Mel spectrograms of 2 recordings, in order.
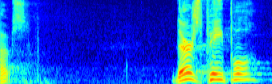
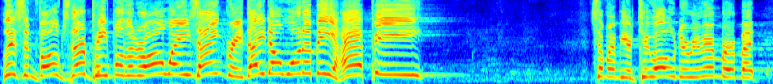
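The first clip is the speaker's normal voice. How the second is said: much higher, louder, pounding out each phrase; preaching at full force; 11 semitones higher, 5 dB louder than usual. Acted. Pastor warns the congregation about angry people, preaching at full force. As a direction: drive it home like a fiery Baptist sermon.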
